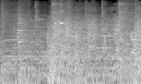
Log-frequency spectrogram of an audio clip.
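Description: Background music, with a noisy clatter starting about two-thirds of a second in as a tubular steel UTV roll cage is lifted out of a pickup bed.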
